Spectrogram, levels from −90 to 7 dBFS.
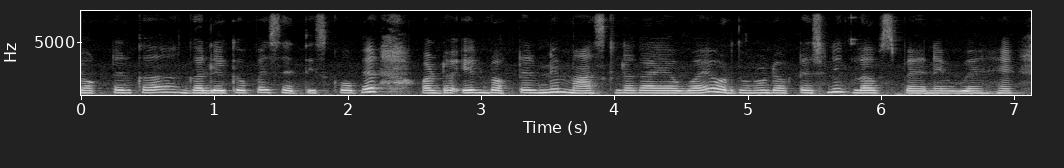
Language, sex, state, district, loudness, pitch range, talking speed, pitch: Hindi, female, Bihar, Jahanabad, -16 LUFS, 215-235 Hz, 195 wpm, 225 Hz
